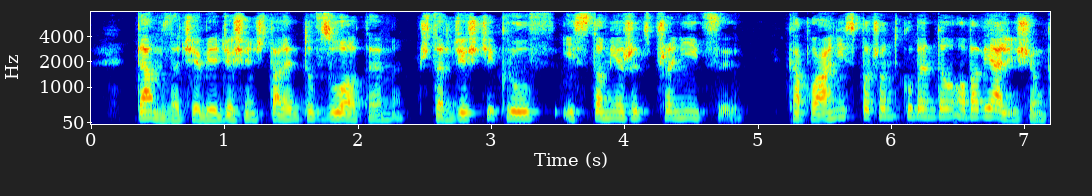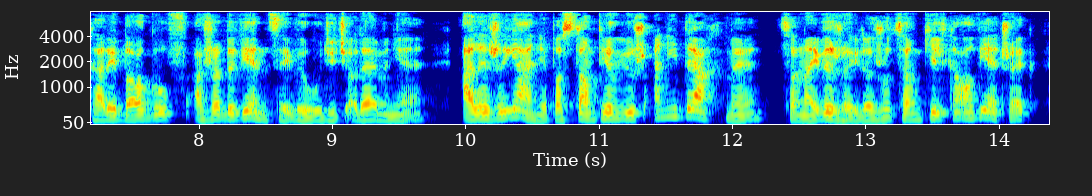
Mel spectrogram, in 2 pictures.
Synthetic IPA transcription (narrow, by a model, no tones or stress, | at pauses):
d̪̥amzat͡ɕebʲjɛd͡ʑeɕeɲt͡ɕt̪alɛnt̪uvzwɔt̪ɛmt͡ʂt̪ɛɾd͡ʑeɕt͡ɕikɾufist̪ɔmʲjɛʐɘt̪spʂɛɲit̪sɘ̰ | kapwaɲispɔt͡ʂɔnt̪̚kubɛnd̪ɔ̃w̃ɔbavʲjalʲiɕɛ̰̃kaɾɘbɔɡufaʐɛbɘvʲjɛnt̪sɛjvɘwud͡ʑit͡ɕɔ̰d̪ɛmɲɛ̰ | alɛʐɛjaɲɛpɔst̪ɔmpʲjɛw̃juʂaɲid̪ɾaxmɘt̪sɔnajvɘʐɛjd̪ɔʐut̪sɛw̃kʲilkaʔɔvʲjɛt͡ʂɛ̰k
